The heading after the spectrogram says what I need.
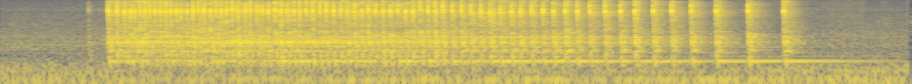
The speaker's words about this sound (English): I think it's time we spin the wheel and see what this week has. All right, here we go.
